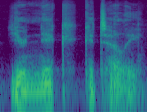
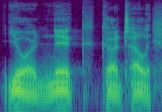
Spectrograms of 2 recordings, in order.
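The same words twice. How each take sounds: First: Hushed, slow, low affirmation; near-whisper it slowly, like a hypnotist; hypnotherapy affirmation. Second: Slow, low, full-voiced chant; say-along affirmation. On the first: Acted. Hypnotherapy video telling himself who he is, hushed affirmation. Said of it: "like, a hypnotherapy". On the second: Self-help video leading a repeat-after-me line, slow intoned affirmation. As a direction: intone it deliberately for someone to repeat. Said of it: "Say that with me".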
